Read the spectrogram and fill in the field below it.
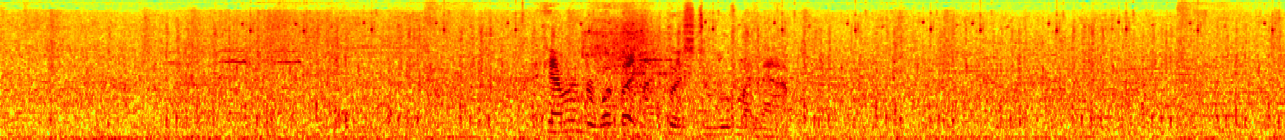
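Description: A horse's hooves gallop and thud steadily over dirt.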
